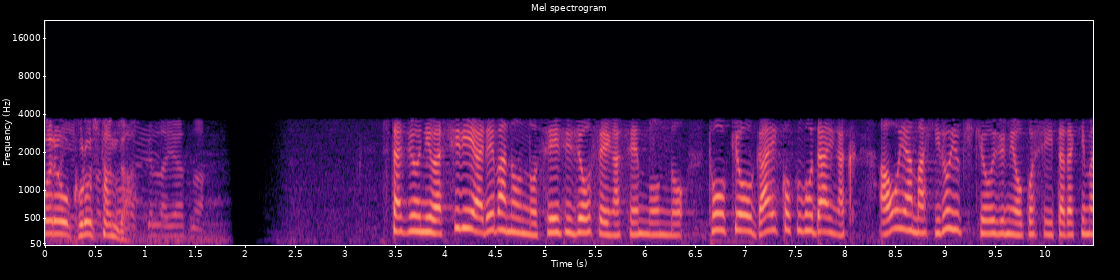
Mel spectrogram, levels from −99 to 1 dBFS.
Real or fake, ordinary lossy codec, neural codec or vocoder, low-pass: real; none; none; 3.6 kHz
